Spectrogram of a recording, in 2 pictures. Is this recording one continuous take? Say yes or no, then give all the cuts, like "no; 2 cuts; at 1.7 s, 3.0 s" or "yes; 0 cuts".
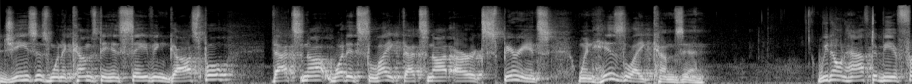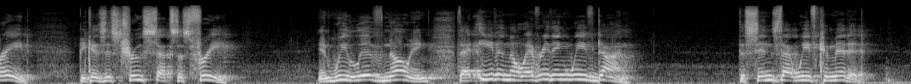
no; 1 cut; at 2.6 s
